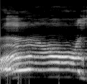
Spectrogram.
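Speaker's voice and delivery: high, loud mock scream; exasperated scream. Parent overwhelmed by children arriving, acted exasperated scream. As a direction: let out a theatrical cry.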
